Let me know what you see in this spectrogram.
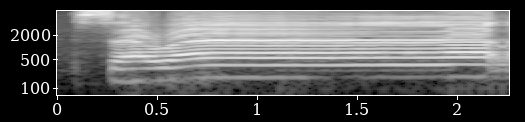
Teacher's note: یہ بڑی مد ہے، اس کو ہم 5 شریف تک کھینچیں گے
